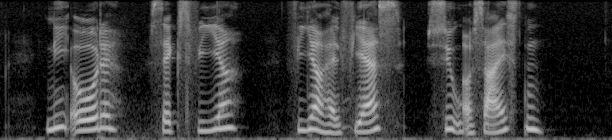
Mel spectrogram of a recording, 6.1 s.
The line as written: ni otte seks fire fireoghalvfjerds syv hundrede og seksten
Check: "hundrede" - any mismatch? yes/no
yes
